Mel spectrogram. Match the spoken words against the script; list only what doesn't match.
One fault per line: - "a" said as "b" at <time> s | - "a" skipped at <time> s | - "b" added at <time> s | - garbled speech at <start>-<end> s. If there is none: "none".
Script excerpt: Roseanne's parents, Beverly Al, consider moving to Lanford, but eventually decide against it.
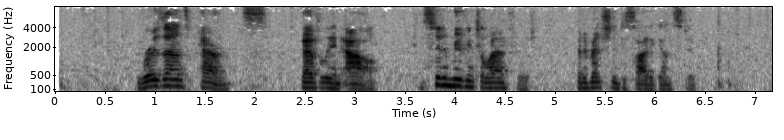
- "and" added at 2.8 s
